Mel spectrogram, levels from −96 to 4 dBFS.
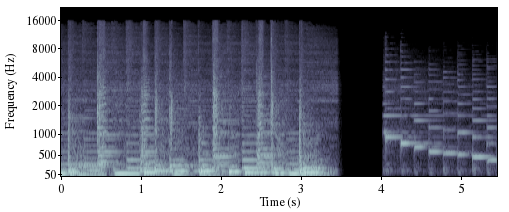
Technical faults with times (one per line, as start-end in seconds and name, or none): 3.45-4.04 long network dropout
